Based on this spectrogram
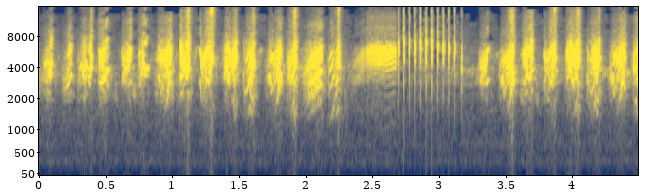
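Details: Rapid high twittering from sriti swiftlets, about three chirps a second, interrupted midway by a buzzy, rattling trill. Used to train kacer and murai birds.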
